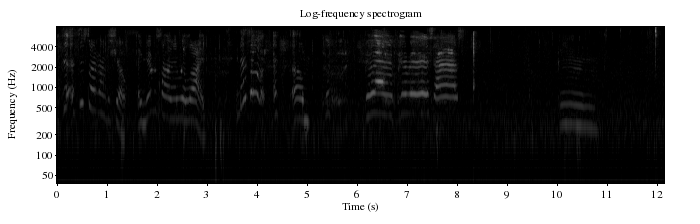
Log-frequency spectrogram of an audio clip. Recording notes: this episode was recorded in the car on our way to drum lessons, which means it is staring some special little guests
